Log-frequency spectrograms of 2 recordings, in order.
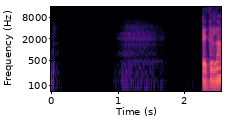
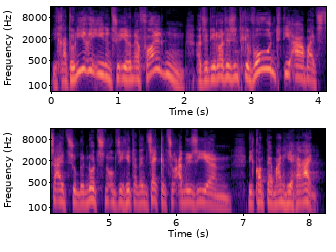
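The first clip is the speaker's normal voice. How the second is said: high, loud sarcastic tirade; scolding at full voice; loud railing; 8 semitones higher, 10 dB louder than usual. A narrator's reading. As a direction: rant at the bookkeeper in mock congratulation. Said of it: "Er zeterte".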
